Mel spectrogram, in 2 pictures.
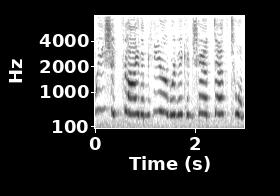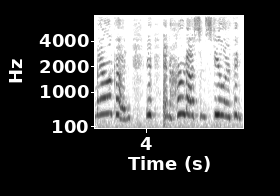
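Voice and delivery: high-pitched naive do-gooder parody; high, mocking imitation; mocking quote. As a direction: mimic them way up high. Mocking what everyone supposedly says.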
